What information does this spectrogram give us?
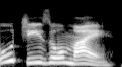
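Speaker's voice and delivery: put-on Minnesota accent, high, slow and unhurried. Asked for an accent, the speaker tries a Minnesota accent. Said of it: "Can you so do a Minnesota accent?".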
